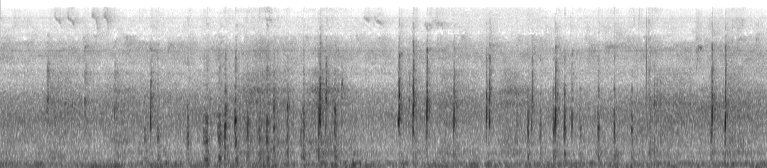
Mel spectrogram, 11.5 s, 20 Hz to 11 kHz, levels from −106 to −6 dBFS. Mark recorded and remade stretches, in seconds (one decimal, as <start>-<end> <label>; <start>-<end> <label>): 0.0-6.7 remade; 6.7-8.1 recorded; 8.1-11.5 remade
